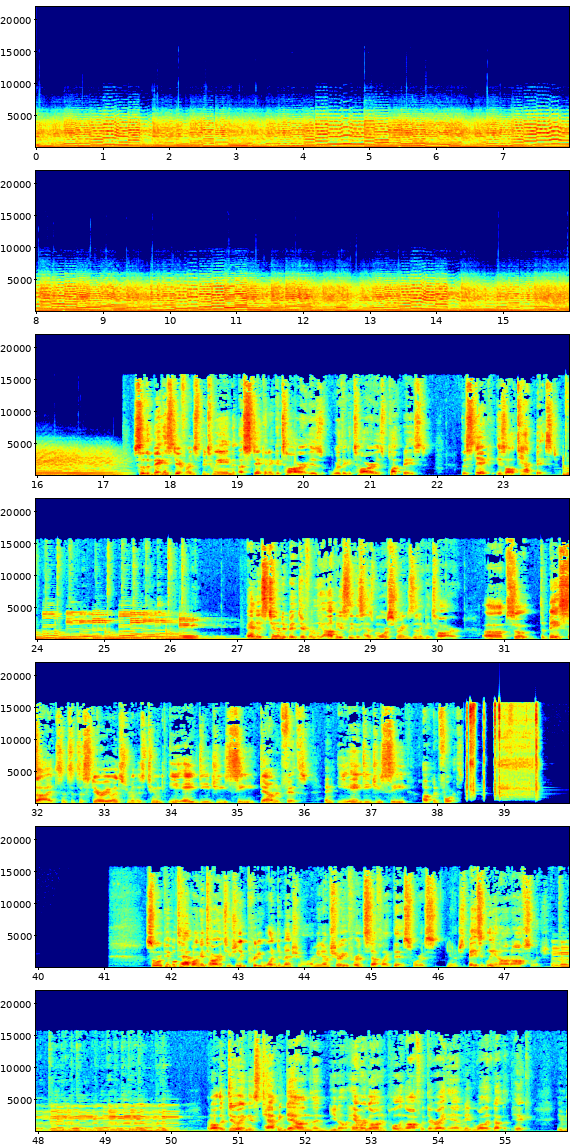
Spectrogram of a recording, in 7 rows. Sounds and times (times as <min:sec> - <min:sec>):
Tapping (guitar technique): 0:00.0 - 0:16.2, 0:23.4 - 0:28.7, 0:47.6 - 0:52.5
Bass guitar: 0:00.0 - 0:17.5, 0:23.4 - 0:29.0, 0:47.5 - 0:53.6
Blues: 0:00.0 - 0:17.5, 0:23.4 - 0:28.9, 0:47.6 - 0:53.0
Speech: 0:17.4 - 0:23.9, 0:27.2 - 0:38.4, 0:41.6 - 0:47.7, 0:50.5 - 0:55.9.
